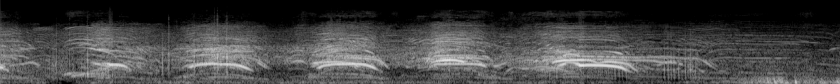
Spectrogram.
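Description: A large crowd of spectators counting down in chorus, one shouted number about every second, the calls growing louder toward the last one about six seconds in. A low rushing noise comes in near the end as the hot-air balloon burners are lit.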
